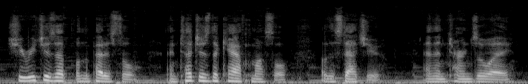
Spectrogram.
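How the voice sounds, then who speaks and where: A man narrating a scripted audio drama in a deliberate, dramatic manner. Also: mid-range voice. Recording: voice under loud music.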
